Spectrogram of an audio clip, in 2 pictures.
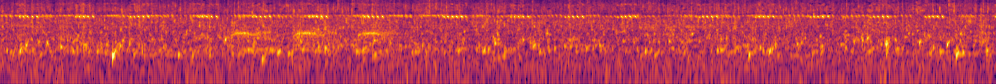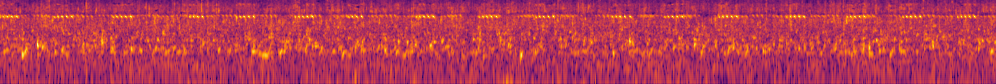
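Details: A long stretch of cricket chirping near a stream: a high, thin, nearly continuous chain of rapid chirps with only brief gaps, while flowing water hisses and burbles underneath throughout.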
